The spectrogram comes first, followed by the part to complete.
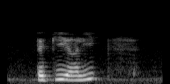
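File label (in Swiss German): "girlitz", Alsatian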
